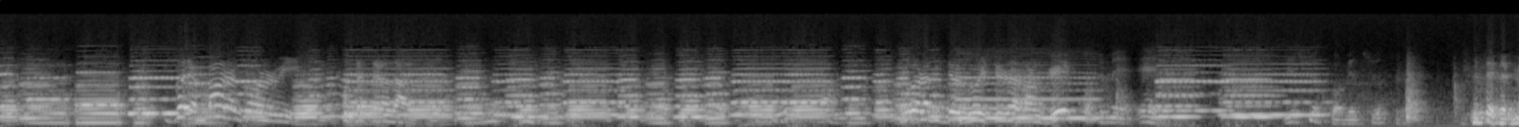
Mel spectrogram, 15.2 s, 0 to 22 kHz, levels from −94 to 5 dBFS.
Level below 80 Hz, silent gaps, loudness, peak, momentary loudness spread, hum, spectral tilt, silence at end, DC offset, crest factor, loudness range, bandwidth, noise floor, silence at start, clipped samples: -56 dBFS; none; -24 LUFS; -8 dBFS; 7 LU; none; -9 dB/octave; 0 s; under 0.1%; 14 dB; 4 LU; 13 kHz; -44 dBFS; 0 s; under 0.1%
